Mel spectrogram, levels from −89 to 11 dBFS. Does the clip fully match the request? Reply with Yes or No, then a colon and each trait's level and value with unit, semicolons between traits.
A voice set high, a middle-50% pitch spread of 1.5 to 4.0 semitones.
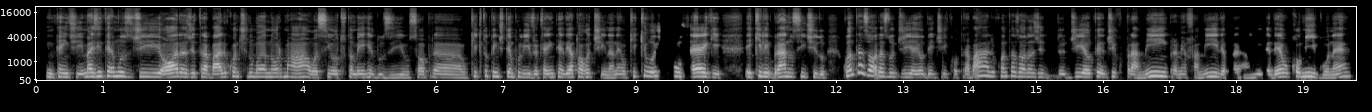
Yes: high, 195 Hz; average, 3.5 semitones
